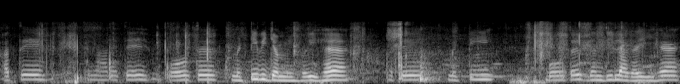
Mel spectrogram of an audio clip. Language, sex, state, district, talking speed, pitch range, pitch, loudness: Punjabi, female, Punjab, Kapurthala, 150 wpm, 185-215 Hz, 205 Hz, -18 LUFS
